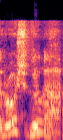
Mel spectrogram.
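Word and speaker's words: rasgulla: must have heard of rasgula. I think they pronounce it rogula, right? Ros gula. Yeah. Yeah. Yeah. Rosh gula. They say rosh gula.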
